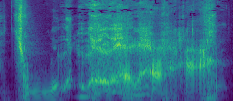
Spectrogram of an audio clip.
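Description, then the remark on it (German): A voice mimics a dishwasher door opening and clunking shut: a strained, grunting vocal sweep followed by a longer rough, noisy groan, fairly loud, about two seconds. “Das klingt wie, ey, ich war mal Lörrach und ich, du weißt, wie das klingt, wie manchmal, wenn man die Spülmaschine aufmacht und wieder zuklappt, dann kommt so ein”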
